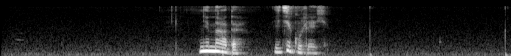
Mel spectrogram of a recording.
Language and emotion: Russian, angry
